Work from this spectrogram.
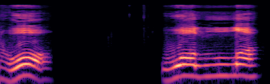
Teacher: Kalimah Allah tebal. Wa jangan tebal.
